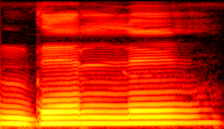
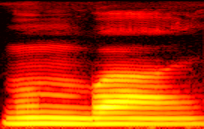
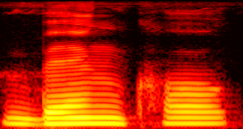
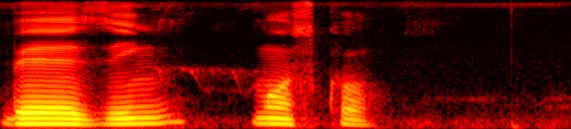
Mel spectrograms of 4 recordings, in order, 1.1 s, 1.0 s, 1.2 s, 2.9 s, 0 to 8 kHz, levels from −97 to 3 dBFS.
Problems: constant background noise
